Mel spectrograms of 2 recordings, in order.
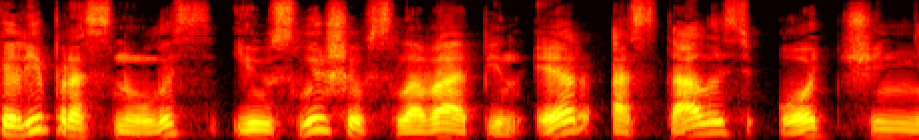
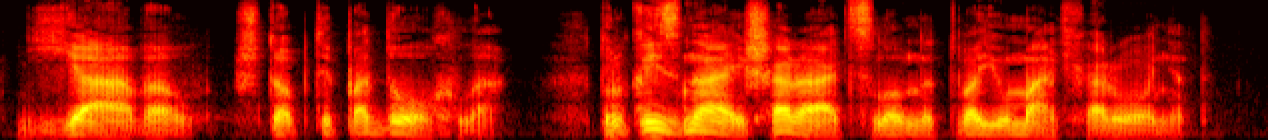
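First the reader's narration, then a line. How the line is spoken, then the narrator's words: Angry old woman, gritted teeth. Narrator (Russian): Старуха заскрежетала зубами от злобы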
